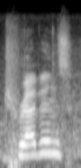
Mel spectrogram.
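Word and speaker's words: Trevians: But anyway, we're here for this homecoming matchup between the 1 and 3 New Trier Trevens. Is that correct how you pronounce it?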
